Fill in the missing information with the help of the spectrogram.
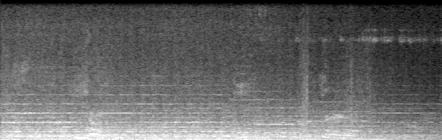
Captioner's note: grunting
